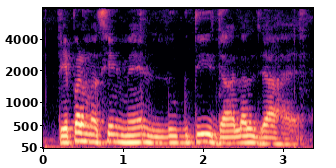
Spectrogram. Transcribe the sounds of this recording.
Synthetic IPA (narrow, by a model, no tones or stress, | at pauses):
peːpəɾməsiːnmẽlʊɡd̪id̪aːləld͡ʒaːɦɛ̰ː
